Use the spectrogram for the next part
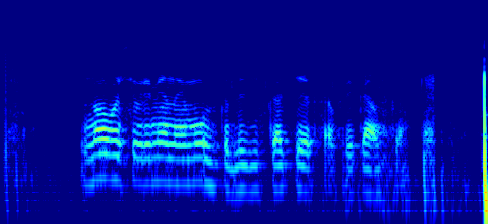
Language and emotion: Russian, neutral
